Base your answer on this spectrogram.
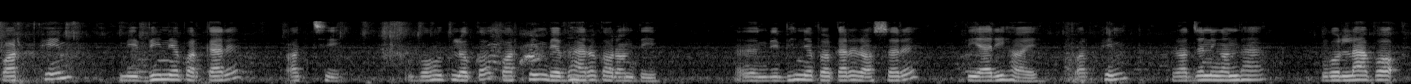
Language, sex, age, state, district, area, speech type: Odia, female, 30-45, Odisha, Kendrapara, urban, spontaneous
